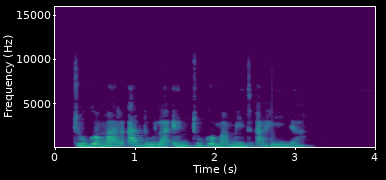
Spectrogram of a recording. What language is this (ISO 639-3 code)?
luo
